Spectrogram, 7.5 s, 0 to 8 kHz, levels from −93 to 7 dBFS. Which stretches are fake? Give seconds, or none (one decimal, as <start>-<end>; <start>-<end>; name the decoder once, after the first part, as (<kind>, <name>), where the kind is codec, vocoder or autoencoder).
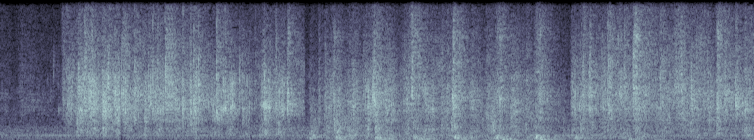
none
